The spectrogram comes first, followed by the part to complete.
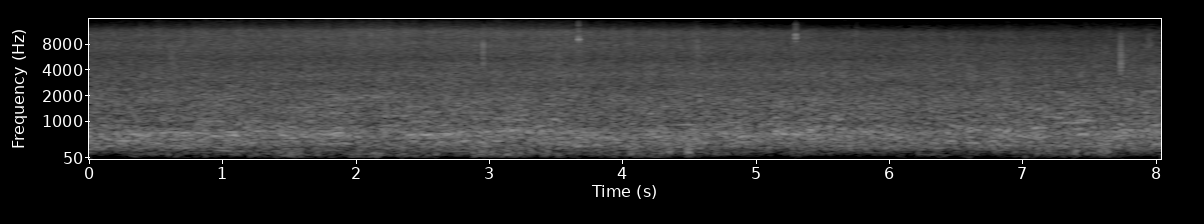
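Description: Steady splashing of a public fountain's water jets, mixed with the chatter of a crowd of passers-by, with a few light clicks.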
